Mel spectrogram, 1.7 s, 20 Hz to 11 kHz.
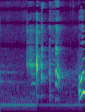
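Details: A 16-month-old boy fake coughing: a few short, light, voiced cough-like bursts and then a vocal sound, a playful voluntary cough rather than an illness cough.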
